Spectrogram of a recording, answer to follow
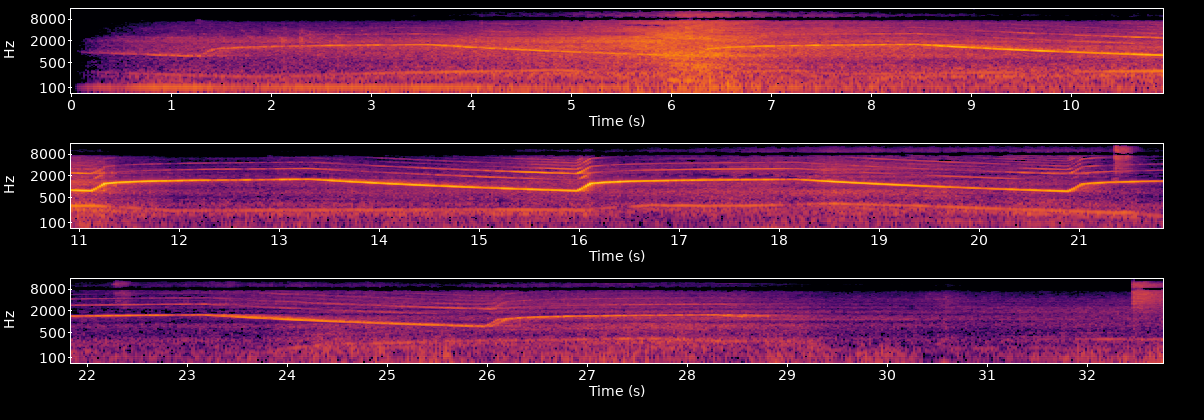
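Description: Fire engine siren wailing: each cycle rises quickly in pitch and then falls slowly, repeating about every five seconds. It grows louder toward the middle and fades near the end, with a brief loud rush of noise about six seconds in.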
